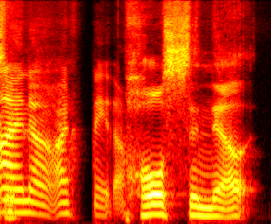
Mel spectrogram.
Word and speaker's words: Pulcinella: Pulcinella. If it's Pulcinella, or if it's Spanish, Pulcinella. It's Italian. Pulcinella. It's either way.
